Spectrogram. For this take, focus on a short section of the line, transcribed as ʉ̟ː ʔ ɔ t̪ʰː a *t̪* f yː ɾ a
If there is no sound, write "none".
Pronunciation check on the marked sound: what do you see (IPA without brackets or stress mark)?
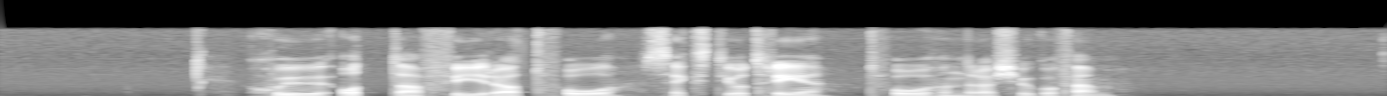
none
